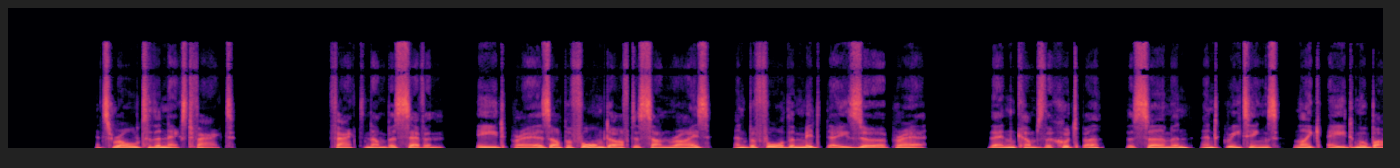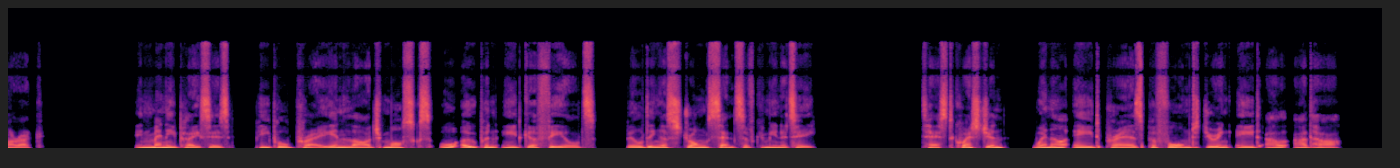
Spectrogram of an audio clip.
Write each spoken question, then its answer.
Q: When are Eid prayers performed during Eid al-Adha?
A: After sunrise and before Zuhr.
